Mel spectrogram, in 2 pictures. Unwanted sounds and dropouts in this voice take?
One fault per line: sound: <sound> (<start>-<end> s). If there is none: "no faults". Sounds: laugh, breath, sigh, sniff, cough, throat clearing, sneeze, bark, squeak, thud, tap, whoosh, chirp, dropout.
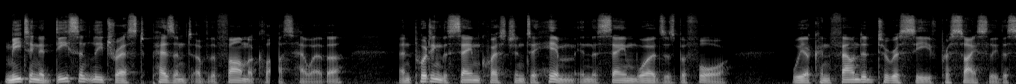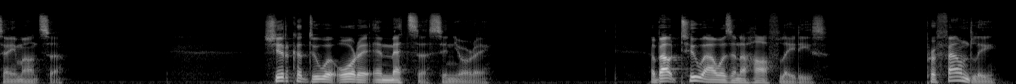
sound: dropout (2.7-2.8 s)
